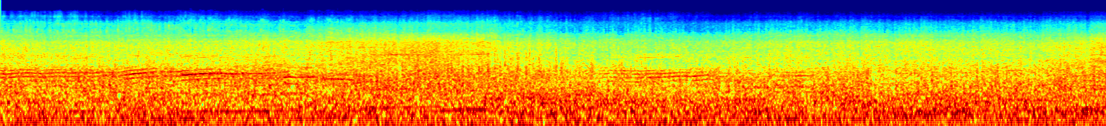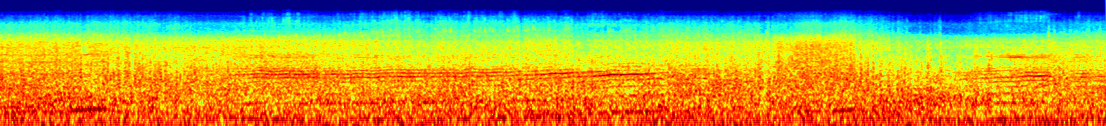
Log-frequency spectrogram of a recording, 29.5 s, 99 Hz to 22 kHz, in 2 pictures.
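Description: Four-cylinder Stinger 8 figure-8 race car's engine at racing speed, heard on board, revving up and easing off several times as it accelerates out of the turns.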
